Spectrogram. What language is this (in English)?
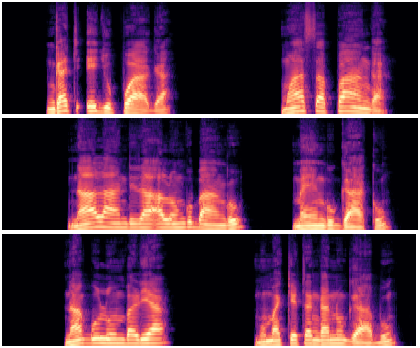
Matengo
